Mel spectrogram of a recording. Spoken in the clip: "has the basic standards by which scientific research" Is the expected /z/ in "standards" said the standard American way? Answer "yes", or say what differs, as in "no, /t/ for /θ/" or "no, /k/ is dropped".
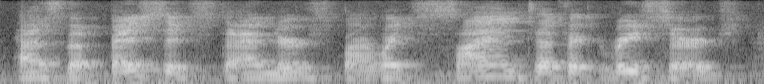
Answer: yes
